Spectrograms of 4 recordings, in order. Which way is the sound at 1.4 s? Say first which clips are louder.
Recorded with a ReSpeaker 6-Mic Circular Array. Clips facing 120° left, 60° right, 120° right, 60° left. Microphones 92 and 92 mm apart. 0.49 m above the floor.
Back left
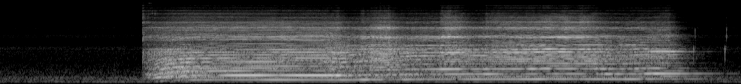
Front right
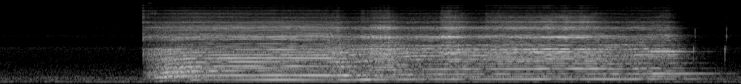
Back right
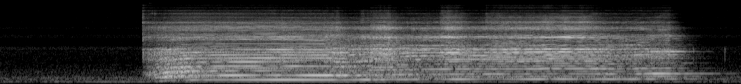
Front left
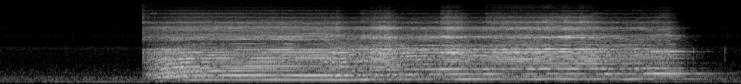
Even, even; 95° left.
